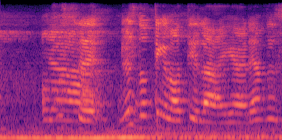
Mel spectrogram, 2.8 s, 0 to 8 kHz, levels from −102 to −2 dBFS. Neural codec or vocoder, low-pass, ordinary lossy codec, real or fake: none; 7.2 kHz; none; real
